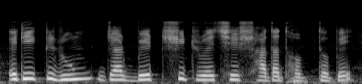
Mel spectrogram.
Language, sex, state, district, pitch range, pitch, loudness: Bengali, female, West Bengal, Cooch Behar, 190-240 Hz, 215 Hz, -16 LUFS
